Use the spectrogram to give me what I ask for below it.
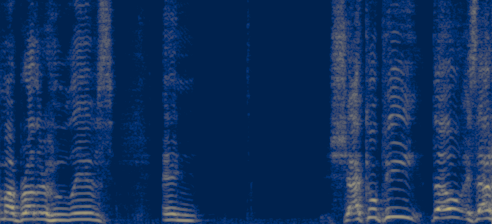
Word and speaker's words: Shakopee: I worry about my brother who lives in Shakopee, though. Is that how you pronounce it?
